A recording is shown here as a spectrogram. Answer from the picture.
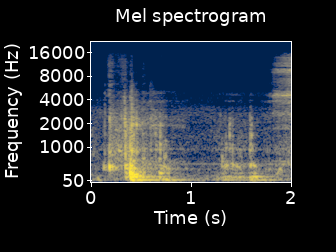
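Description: Handling noise from a scanner base unit being gripped and turned round on a desk: a few soft knocks, the strongest a dull thump about half a second in.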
